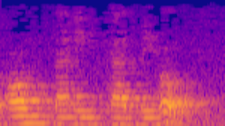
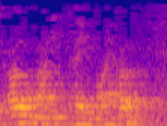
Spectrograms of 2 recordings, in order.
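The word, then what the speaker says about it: Om Mani Padme Hum: Can you kindly share about the meaning of Om Mani Padme Ho? That is very famous and presented by Singapore. That's a rock pronunciation. It is Om Mani Pay My Ho.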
